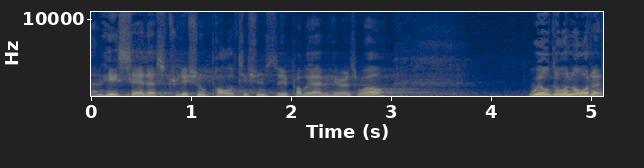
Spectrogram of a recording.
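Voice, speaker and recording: Fairly quick speech from a man with an Australian accent, with audible room echo. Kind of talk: conference talk. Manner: fast; animated.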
